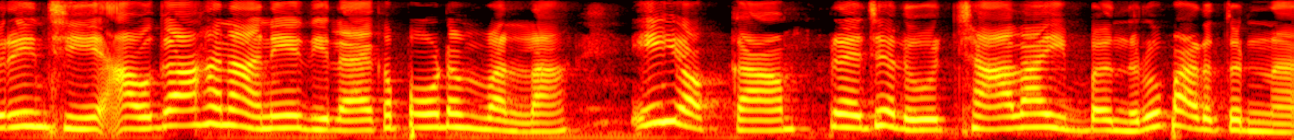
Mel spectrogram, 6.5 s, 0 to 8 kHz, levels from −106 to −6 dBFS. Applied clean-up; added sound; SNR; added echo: none; none; none; none.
